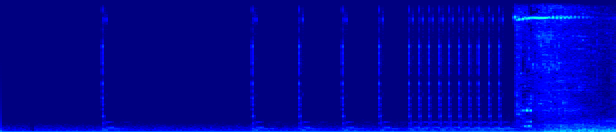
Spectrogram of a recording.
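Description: Short electronic menu beeps click one after another, then rattle quickly.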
